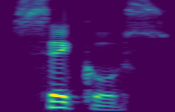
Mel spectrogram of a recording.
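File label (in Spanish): "secos", male; mekanta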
